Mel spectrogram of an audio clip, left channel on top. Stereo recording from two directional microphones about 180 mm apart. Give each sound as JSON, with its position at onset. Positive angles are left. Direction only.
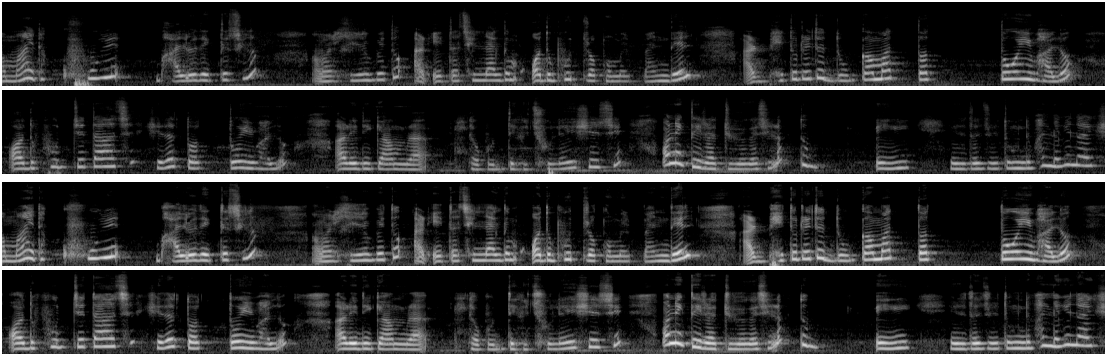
{"t": 0.2, "sound": "a child's voice", "side_deg": -20}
